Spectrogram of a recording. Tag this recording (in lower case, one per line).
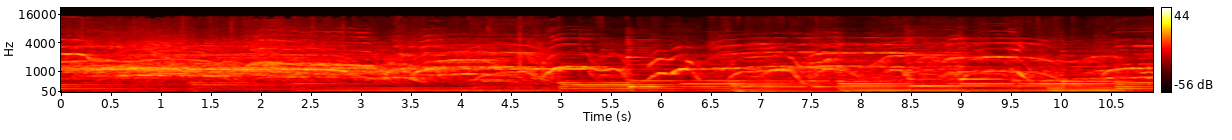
music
